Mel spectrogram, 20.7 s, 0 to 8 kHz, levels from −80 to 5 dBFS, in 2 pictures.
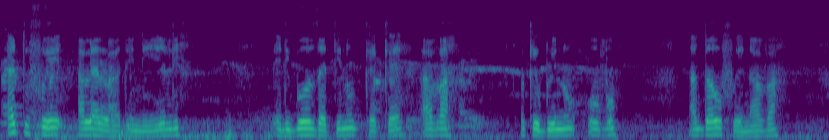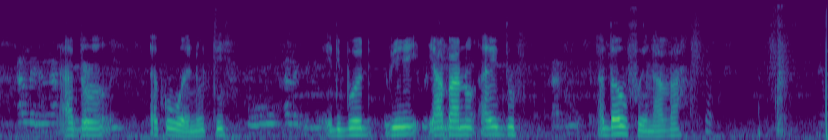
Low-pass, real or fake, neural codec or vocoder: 7.2 kHz; fake; vocoder, 44.1 kHz, 128 mel bands, Pupu-Vocoder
